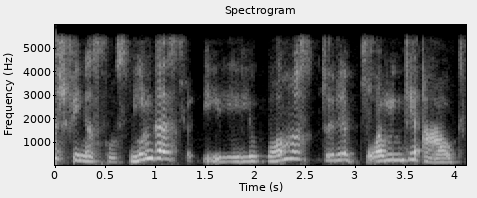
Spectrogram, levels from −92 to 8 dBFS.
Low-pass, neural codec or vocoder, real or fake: 5.4 kHz; codec, 24 kHz, 1.5 kbps, HILCodec; fake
